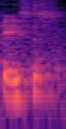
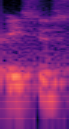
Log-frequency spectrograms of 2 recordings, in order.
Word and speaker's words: Asus: an LG Asus well I like Asus or Asus depending on how you want to pronounce it Asus is more uh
